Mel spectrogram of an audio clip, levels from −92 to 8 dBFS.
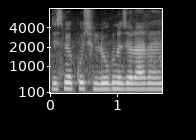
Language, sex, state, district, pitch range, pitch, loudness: Hindi, female, Uttar Pradesh, Muzaffarnagar, 200-210 Hz, 205 Hz, -13 LUFS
